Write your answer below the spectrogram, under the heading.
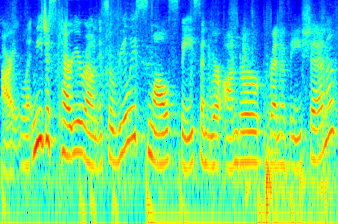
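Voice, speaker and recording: Music plays in the background as this voice moves at a moderate pace with lively intonation. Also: woman, medium pitch for a woman. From Jamaica. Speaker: cafe owner. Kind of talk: interview and shop tour. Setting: in her cafe.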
